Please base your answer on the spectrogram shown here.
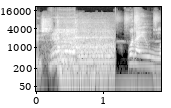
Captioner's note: banging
